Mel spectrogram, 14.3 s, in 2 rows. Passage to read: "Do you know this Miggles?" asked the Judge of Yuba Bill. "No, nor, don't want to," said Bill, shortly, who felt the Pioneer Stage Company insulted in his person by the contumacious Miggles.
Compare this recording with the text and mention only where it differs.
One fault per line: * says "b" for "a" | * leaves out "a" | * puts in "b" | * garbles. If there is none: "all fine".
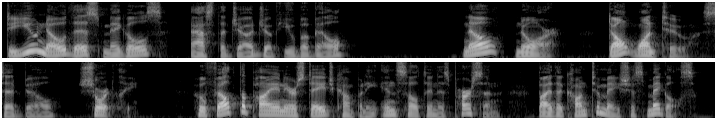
* says "insult" for "insulted"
